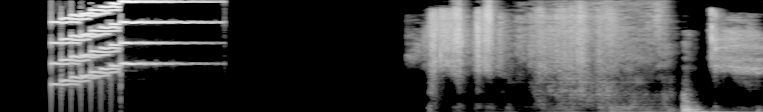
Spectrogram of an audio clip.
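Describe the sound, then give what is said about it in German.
A short, bright ringtone-style jingle of quick rising electronic notes, the altered title melody of the segment Abgehörte Telefonate, rings out and holds briefly, then after a pause comes a burst of rustling, clattering noise. “Die geänderte Titelmelodie von Abgehörte Telefonate lasse ich zu eurer Belustigung ebenfalls mal drin.”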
